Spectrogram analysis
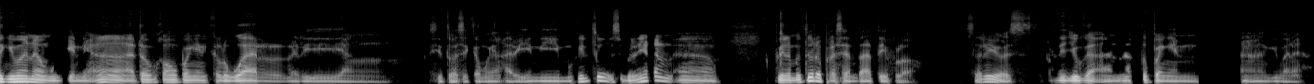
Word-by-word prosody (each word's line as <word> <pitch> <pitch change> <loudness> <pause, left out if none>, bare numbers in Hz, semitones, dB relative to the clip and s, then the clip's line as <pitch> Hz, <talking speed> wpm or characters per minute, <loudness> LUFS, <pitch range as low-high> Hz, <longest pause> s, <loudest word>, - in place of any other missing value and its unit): itu - - +12
gimana 125 -3 +8
mungkin 85 -2 -1
iya, - - -4
heeh, 105 -3 +3
atau 105 +3 +2
kamu 105 0 +2
pengen 95 -1 +1
keluar 85 0 +3 0.3
dari 70 -1 -6
yang 130 -1 -10 0.7
situasi - - -6
kamu 70 0 -6
yang - - -18
hari - - -5
ini, 155 0 -3
mungkin 150 -2 -2
itu 175 -2 +3
sebenarnya 100 +11 +2
kan, 180 - +2
eee, 90 -4 -2 0.6
film 100 -1 +5
itu 125 - +4
representatif 80 - -2
loh, - - -11 0.5
serius. 120 - -1
Seperti 95 0 -3
juga 90 -4 +4
anak 85 +4 -3
tuh, 95 - 0
pengen 75 -2 -2 0.4
heeh, 145 -2 -6
gimana? 65 - -10
95 Hz, 150 wpm, -23 LUFS, 80-125 Hz, 0.7 s, itu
